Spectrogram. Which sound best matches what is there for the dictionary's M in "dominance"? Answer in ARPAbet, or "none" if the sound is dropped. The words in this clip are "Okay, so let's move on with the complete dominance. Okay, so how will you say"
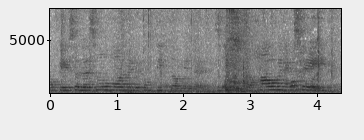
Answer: none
